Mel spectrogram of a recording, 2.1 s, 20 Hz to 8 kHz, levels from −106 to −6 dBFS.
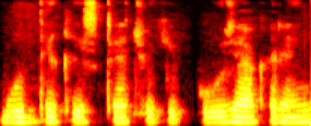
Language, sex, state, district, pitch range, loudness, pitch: Hindi, male, Bihar, Darbhanga, 125-135 Hz, -20 LUFS, 130 Hz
